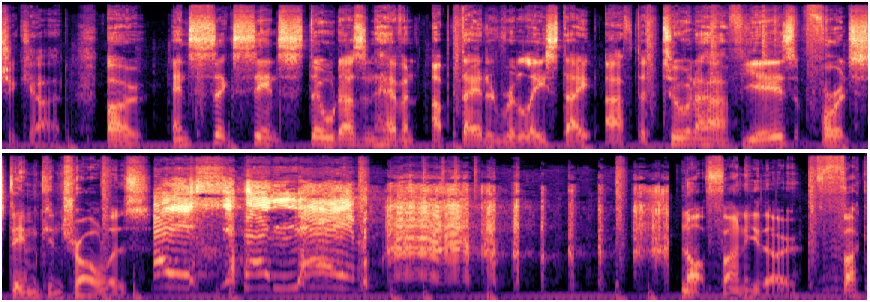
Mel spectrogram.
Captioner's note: cartman laugh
